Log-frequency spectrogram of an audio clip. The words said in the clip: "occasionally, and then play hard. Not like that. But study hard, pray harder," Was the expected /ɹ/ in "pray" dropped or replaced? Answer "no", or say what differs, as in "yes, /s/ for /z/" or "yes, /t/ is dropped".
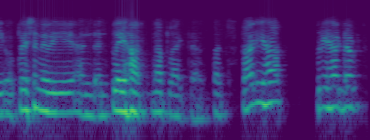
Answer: yes, /l/ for /ɹ/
